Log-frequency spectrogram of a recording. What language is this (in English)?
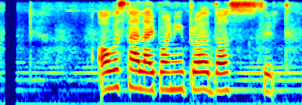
Nepali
